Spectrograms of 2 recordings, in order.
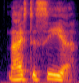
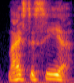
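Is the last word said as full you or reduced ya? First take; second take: reduced ya; reduced ya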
